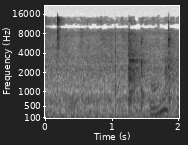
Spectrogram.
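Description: Cutlery and dishes in a restaurant over a steady low hum: a light click just after the start and a short clatter a little past a second in. Near the end a voice gives a short rising "mm" while tasting food.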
